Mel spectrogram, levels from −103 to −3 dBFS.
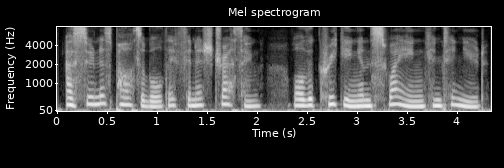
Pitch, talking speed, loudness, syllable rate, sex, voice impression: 215 Hz, 180 wpm, -18 LUFS, 5.7 syllables/s, female, feminine, adult-like, relaxed, slightly powerful, bright, soft, slightly fluent, intellectual, calm, slightly friendly, reassuring, elegant, slightly lively, kind, modest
